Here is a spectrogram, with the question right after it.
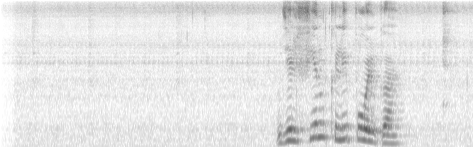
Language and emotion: Russian, neutral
